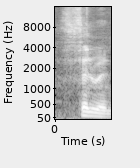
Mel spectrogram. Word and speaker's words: Finnman: That's that's basically Mike Tyson saying cinnamon. If anybody wants to know how to pronounce his last name correctly, just act like you're Mike Tyson and be like that's that's Dylan Cinnamon. You just act like you're saying Cinnamon.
